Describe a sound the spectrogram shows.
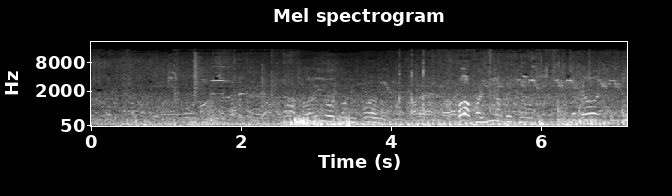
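Several men talk with animation nearby, outdoors.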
